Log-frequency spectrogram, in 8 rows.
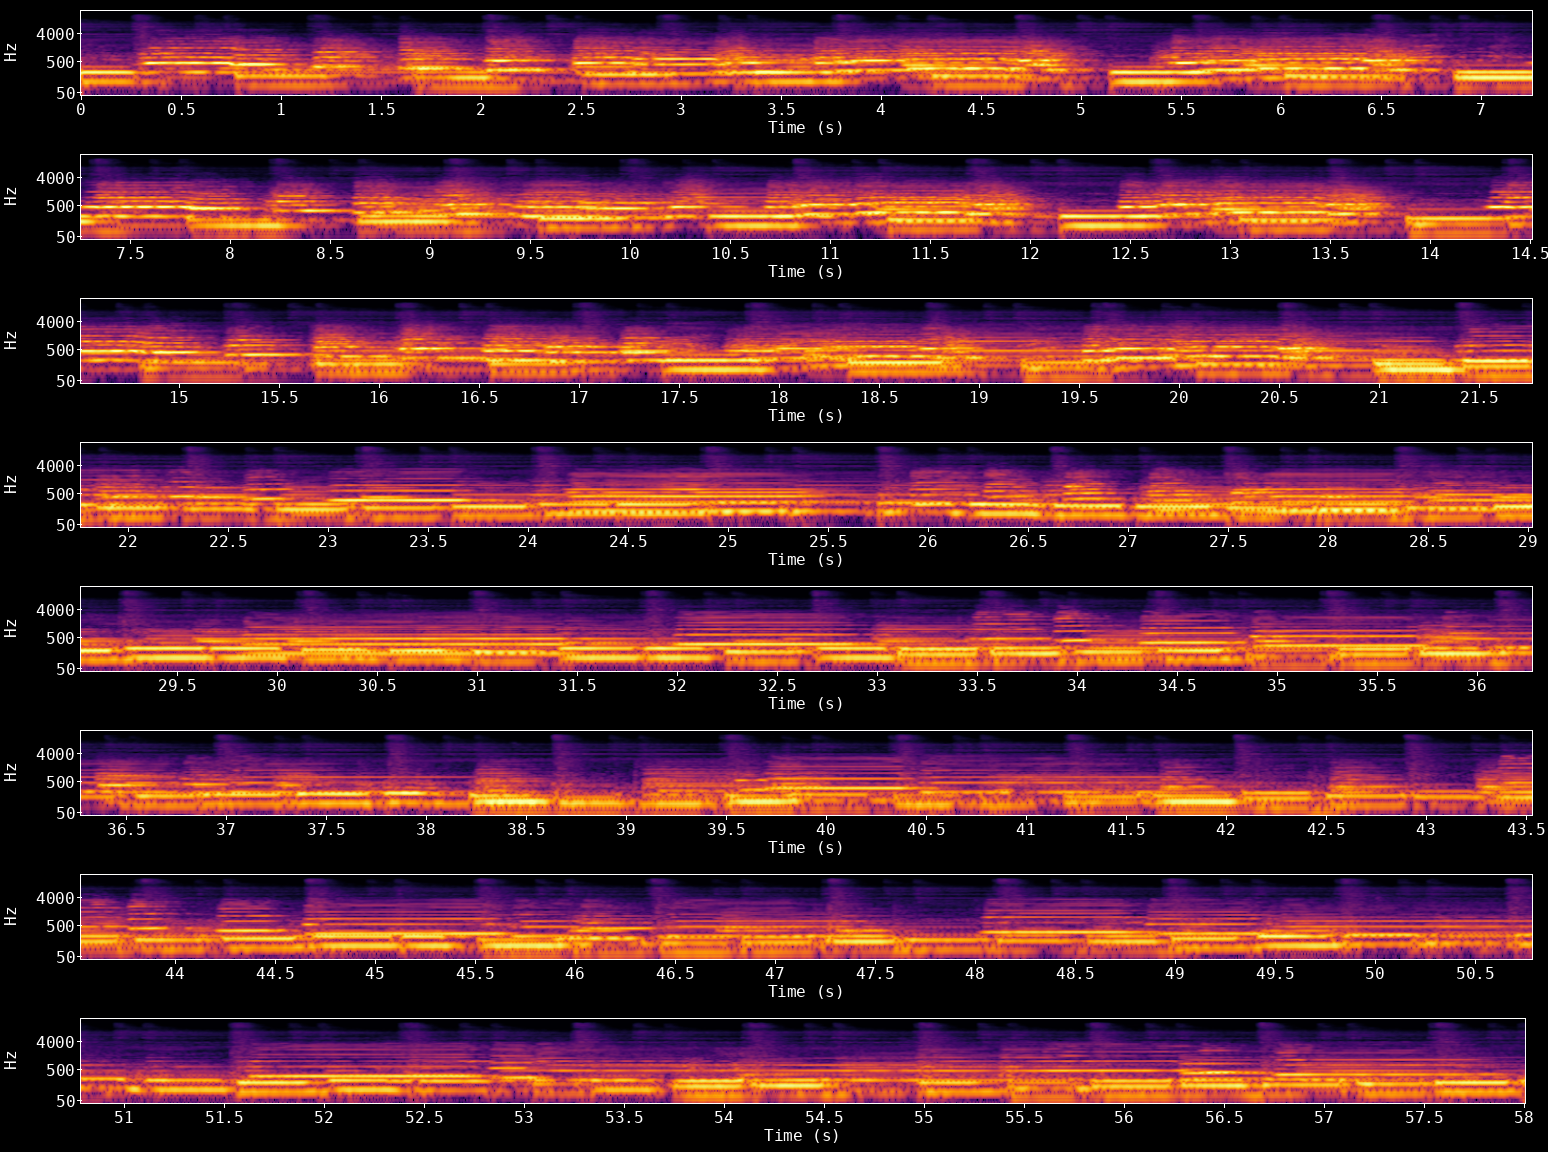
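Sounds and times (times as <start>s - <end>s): jazz band playing live: 0.0s - 58.0s.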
